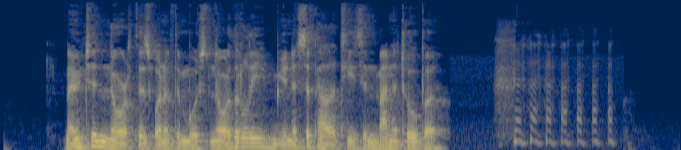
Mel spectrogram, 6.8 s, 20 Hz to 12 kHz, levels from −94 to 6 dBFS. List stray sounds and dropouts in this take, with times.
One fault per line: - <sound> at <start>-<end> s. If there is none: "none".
- laugh at 4.9-6.2 s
